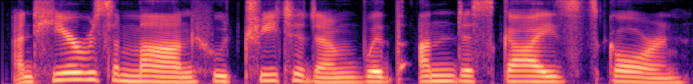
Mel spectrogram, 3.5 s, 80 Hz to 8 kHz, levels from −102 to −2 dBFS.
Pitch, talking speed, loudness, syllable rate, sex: 185 Hz, 190 wpm, -17 LUFS, 5.0 syllables/s, female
